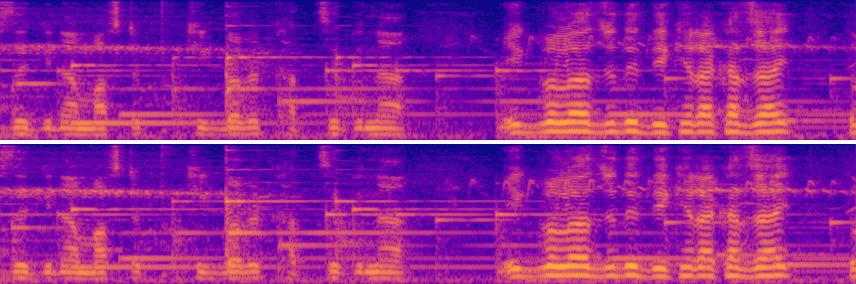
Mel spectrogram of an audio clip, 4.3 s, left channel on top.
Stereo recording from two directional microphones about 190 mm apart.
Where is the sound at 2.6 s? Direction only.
30° left (ahead or behind).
